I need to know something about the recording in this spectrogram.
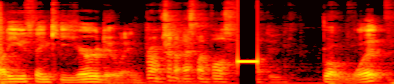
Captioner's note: beep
